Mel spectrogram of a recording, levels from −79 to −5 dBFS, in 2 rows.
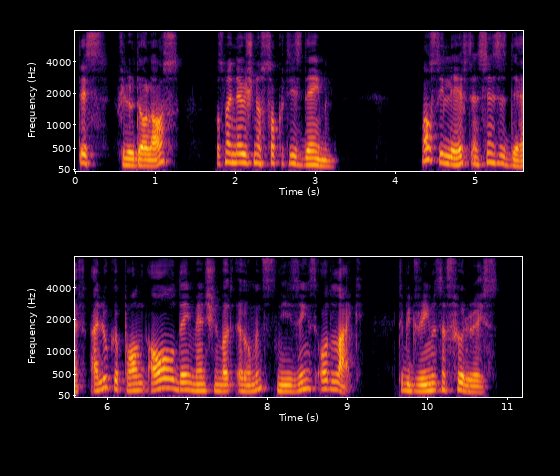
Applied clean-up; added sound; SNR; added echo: none; none; none; none.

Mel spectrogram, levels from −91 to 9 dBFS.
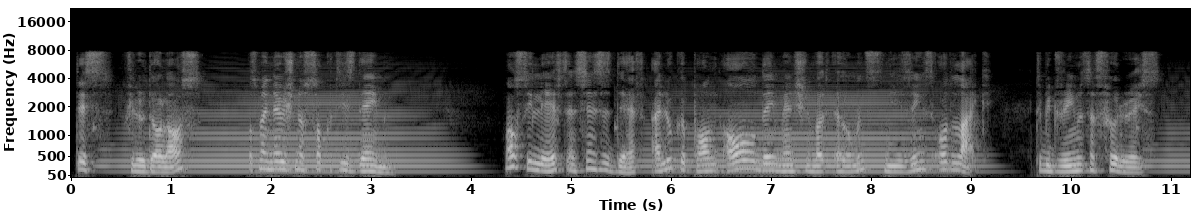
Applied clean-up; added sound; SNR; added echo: none; Wind instrument, woodwind instrument; 10 dB; none.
